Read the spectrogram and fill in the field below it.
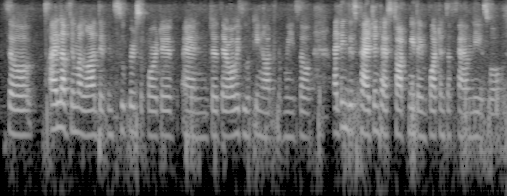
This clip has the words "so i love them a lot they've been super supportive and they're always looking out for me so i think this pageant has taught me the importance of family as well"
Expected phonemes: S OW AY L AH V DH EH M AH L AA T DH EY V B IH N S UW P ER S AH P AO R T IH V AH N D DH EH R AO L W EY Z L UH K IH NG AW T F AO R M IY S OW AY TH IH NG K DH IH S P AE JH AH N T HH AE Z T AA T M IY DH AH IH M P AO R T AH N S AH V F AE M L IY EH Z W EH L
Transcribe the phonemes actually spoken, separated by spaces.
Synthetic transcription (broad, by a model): S OW AY L AH V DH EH M AH L AA T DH EY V B IH N S UW P ER S AH P AO R T IH V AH N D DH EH R AO L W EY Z L UH K IH NG AW T F AO R M IY S OW AY T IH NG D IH S P AE JH AH N T HH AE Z T AA T M IY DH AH IH M P AO R T AH N S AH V F AE M L IY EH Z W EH L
